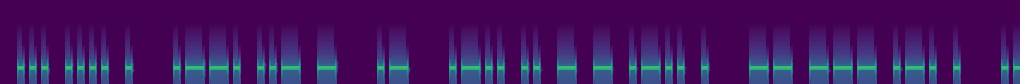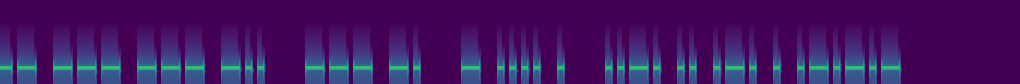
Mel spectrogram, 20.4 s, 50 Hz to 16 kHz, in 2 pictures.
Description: Morse code, heard as a keyed tone, about 20 wpm, 700 Hz. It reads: SHE PUT A LITTLE MORE WOOD ON THE FIRE.
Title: Sentences from Top 1000 Words - Review Part 2 - 20wpm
